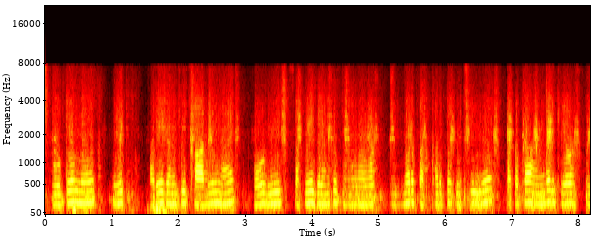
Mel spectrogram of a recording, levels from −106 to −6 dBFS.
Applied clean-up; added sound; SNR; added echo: neural mask model RNNoise.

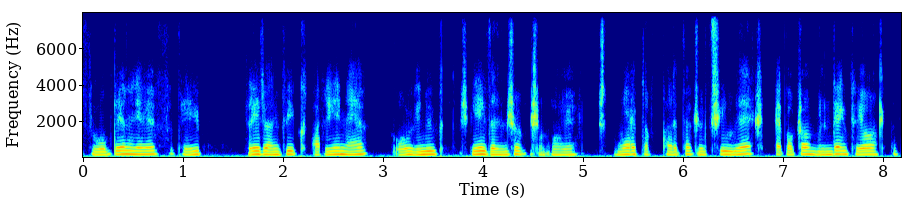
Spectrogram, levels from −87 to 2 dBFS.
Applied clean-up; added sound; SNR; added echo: neural diffusion model UNIVERSE++.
